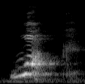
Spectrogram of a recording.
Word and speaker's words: walk: But here, it does not make this sound a or the sound a. Together, all these three letters say ock. Walk, okay?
